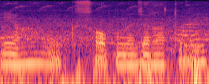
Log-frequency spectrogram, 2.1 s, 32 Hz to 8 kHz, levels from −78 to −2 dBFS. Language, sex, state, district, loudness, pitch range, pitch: Hindi, male, Uttar Pradesh, Gorakhpur, -17 LUFS, 115-125 Hz, 115 Hz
